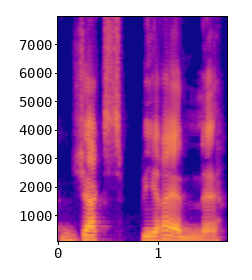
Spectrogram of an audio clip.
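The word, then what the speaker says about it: Jacques Pirenne: mencionaremos al autor belga Jack piren pronunciado en francés Quien escribió una extensa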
